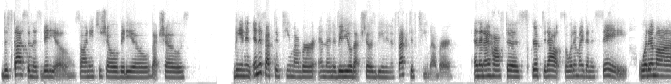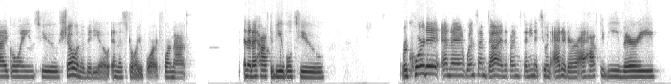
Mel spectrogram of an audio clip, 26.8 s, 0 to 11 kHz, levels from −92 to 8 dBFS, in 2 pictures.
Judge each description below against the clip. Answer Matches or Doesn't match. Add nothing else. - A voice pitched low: Doesn't match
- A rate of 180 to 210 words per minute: Matches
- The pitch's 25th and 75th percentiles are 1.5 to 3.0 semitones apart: Matches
